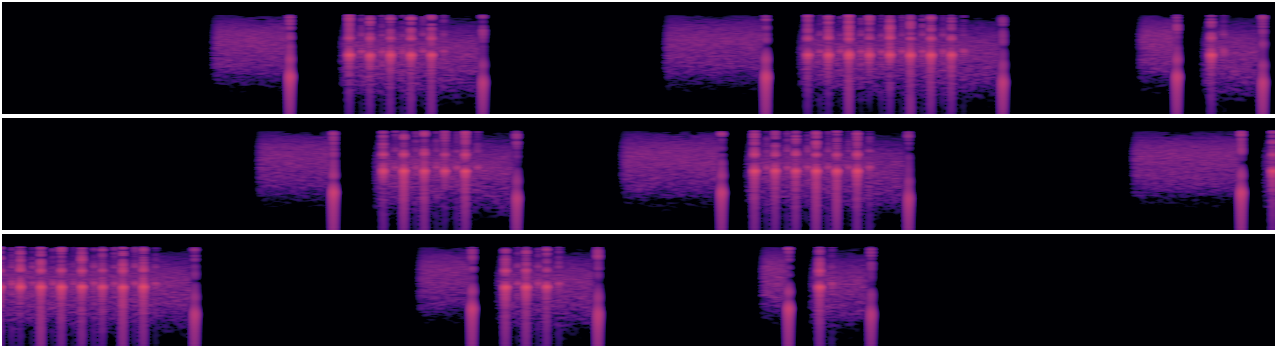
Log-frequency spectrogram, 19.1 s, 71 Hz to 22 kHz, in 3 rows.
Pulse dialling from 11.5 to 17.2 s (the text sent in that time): 8 3 1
